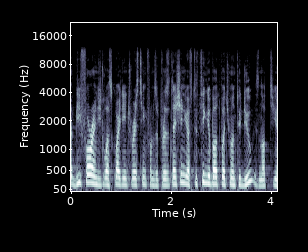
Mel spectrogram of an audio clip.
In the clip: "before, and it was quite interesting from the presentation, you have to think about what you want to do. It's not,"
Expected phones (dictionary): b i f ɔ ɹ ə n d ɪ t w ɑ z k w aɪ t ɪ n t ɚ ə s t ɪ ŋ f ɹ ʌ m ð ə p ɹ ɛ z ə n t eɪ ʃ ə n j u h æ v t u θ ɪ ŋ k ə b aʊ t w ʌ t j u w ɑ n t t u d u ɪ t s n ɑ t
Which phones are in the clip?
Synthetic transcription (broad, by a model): b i f ɔ ɹ ə n d ɪ t w ɑ z k w aɪ t ɪ n t ɚ ə s t ɪ ŋ f ɹ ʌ m ð ə p ɹ ɛ z ə n t eɪ ʃ ə n j u h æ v t u θ ɪ ŋ k ə b aʊ t w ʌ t j u w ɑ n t t u d u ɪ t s n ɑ t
